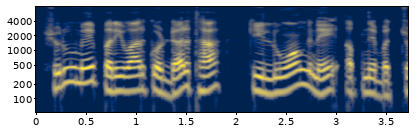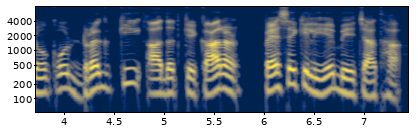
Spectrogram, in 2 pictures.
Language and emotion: Hindi, neutral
